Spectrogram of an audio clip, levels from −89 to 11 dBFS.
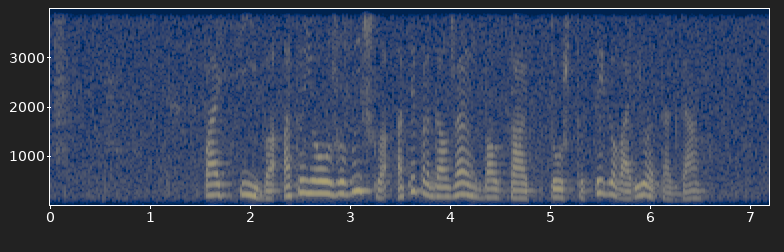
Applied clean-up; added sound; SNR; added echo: none; none; none; none.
